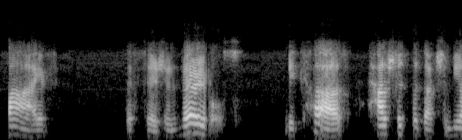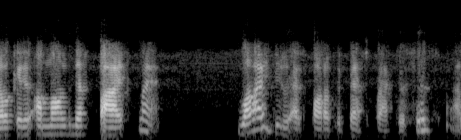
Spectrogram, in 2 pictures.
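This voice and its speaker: Heard over narrow phone-like audio, a man with a mid-range voice and vocal fry teaches a step-by-step tutorial lecture. As the instructor, he keeps raising questions and then supplying the answers.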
